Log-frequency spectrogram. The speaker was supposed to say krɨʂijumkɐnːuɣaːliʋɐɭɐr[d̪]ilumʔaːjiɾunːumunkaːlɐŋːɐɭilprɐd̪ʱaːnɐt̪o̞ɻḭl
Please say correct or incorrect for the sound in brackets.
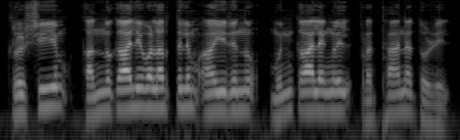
incorrect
